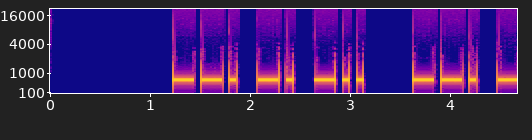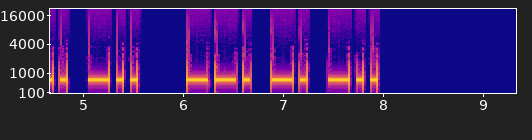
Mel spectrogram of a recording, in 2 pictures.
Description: Morse code, heard as a keyed tone, about 17 wpm, 700 Hz. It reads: GND GND GND
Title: Abbreviations Repeated 3x - 17wpm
